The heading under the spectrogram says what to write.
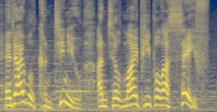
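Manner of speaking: heated, high-pitched resolve; defiant vow. Acted. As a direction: declare it fiercely to your enemy.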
